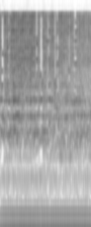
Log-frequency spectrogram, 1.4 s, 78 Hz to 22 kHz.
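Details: Volkswagen Voyage, EA111 engine, 2011, at idle: steady idle with constant low drone and faint rough whirring from the belt end; noise traced to the water pump bearing (alternator or tensioner bearing also suspected initially); engine also found out of timing.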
